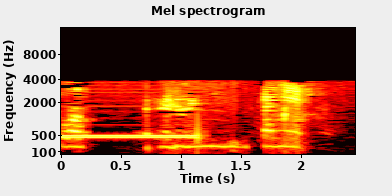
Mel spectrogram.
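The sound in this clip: A telephone ringback tone heard while placing a call: one long, steady, mid-pitched tone at the start, then a voice speaks over it and after it ends.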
